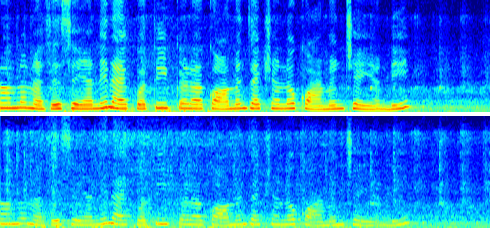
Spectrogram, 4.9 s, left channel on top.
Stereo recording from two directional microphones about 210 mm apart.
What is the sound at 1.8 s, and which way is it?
A woman's voice, 40° left (ahead or behind).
